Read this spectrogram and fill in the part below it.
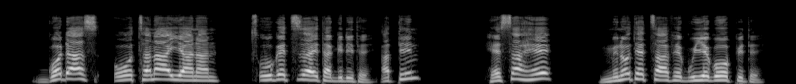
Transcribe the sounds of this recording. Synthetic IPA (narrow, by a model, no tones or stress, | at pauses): ɡɔd̪aːso̞ːt͡sːɐnɐːjːaːnɐn | t͡sʼuːɡɛt͡sːɪzɐjt̪ɐɡɪd̪ɪt̪ɛ̰ʔɐt̪ːiːn | hɛsːɐɦɛ | mɪnɔt̪ɛt͡sːaːfɛɡʊjɛɡo̞ːpːɪt̪ɛ̰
